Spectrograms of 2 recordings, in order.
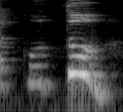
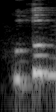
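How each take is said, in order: First: कुतुब with throaty q; deliberate dotted q in कुतुब; nukta कुतुब. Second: कुतुब with an ordinary front k, higher; undotted k in कुतुब; wrong कुतुब. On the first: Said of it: "कैसे बोलना हमें". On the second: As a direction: say कुतुब quickly with plain k. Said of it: "कुतुब नहीं बोला". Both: Shown as a demonstration.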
